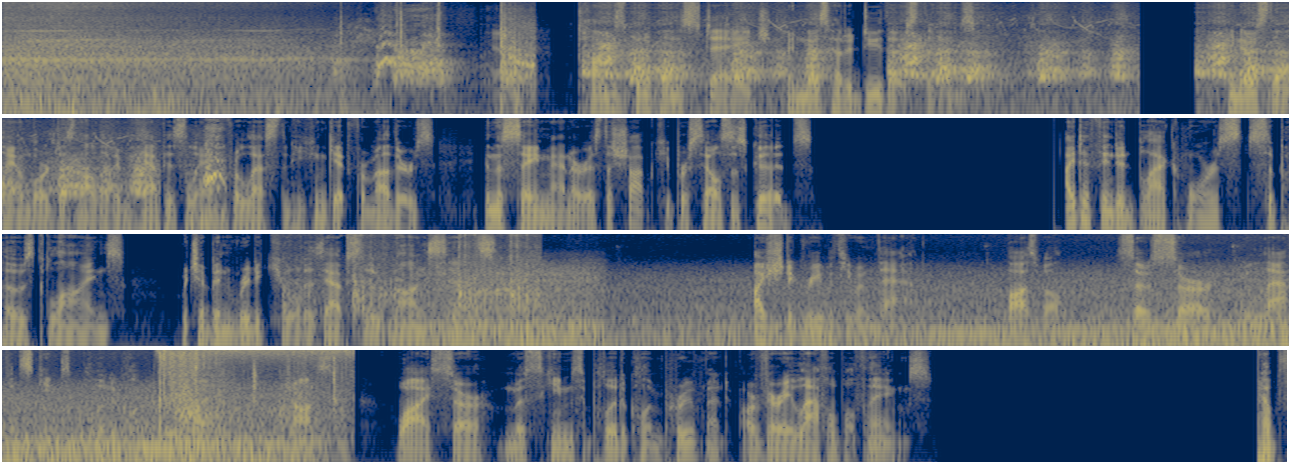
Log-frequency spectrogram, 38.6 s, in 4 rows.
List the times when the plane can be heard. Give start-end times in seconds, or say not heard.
0.0-2.9, 22.2-31.5.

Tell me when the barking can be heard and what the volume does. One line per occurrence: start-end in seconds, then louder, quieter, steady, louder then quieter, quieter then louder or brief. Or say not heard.
2.5-11.3 steady.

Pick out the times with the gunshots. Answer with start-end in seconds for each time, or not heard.
2.5-4.0, 21.4-23.4, 30.1-31.6.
